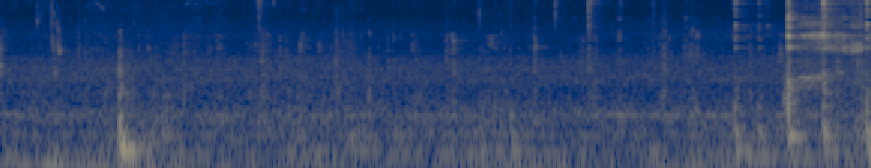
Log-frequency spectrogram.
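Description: Cutlery clinking against dishes and quiet chewing during a meal. Faint, scattered ticks and scrapes sit over a low background, with one sharp knock early and a denser cluster of clinks near the end.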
